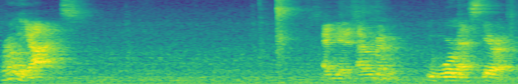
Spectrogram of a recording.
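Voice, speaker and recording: A man's voice: medium pitch, moderate pace, close to an everyday voice. A man playing a teasing, probing detective in a staged reading, speaking in a conversational, musing way. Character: male detective, teasing, probing friend of another investigator. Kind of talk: stage acting at a script reading. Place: large room, staged reading recorded from afar. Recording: echoey room, far from mic, noisy.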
